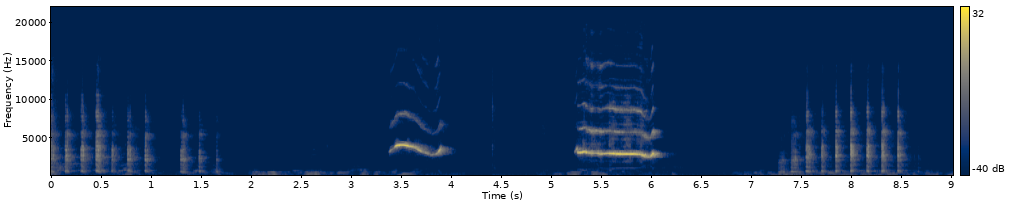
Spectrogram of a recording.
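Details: A pet Indian rose-ringed parakeet, talking and mimicking, chatters in harsh, rapid, speech-like bursts, then gives two loud wavering whistles; soft low murmurs sound in the pauses.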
